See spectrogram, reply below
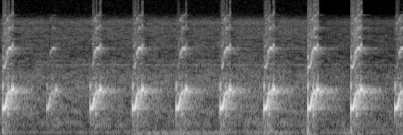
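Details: Water hen calling steadily: a mid-pitched, slightly rising nasal note with a sharp onset, repeated about twice a second in an even series of nine, with faint low background hum.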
